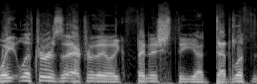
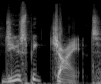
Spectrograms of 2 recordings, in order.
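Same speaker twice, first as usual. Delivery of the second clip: fast, growled brute creature voice; 4 dB quieter than usual. Game master voices a spear-wielding creature confronting the players, growling. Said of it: "growls out".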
